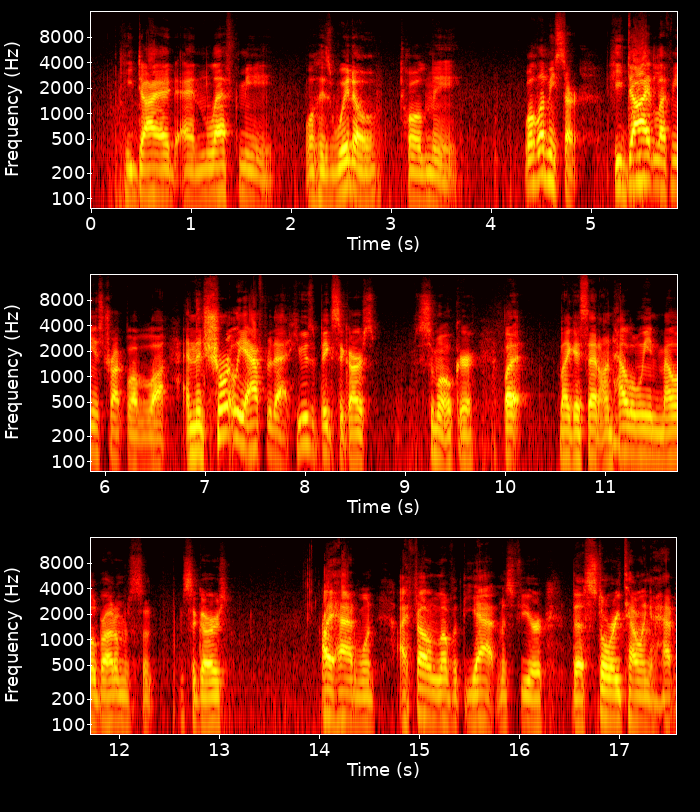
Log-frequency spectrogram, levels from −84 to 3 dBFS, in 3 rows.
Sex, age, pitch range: male, 20-39, 110-130 Hz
